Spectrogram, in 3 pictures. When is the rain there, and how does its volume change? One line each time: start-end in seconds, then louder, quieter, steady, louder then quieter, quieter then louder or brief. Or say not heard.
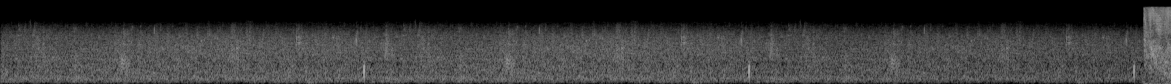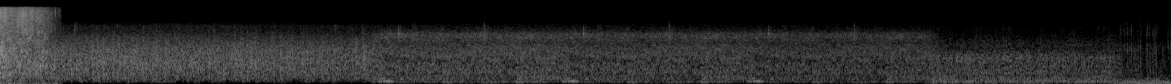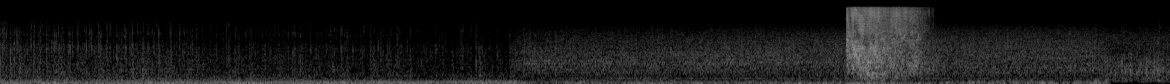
0.0-35.0 quieter.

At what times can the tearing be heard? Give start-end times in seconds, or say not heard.
11.4-12.3, 31.9-32.8.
